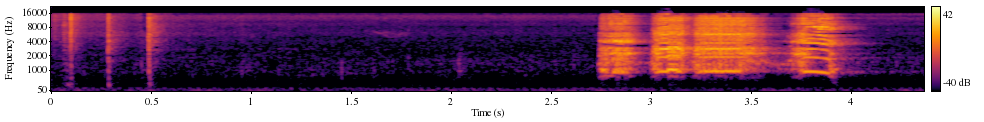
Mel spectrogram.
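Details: Practising decoy red junglefowl: three faint clicks, a quiet pause, then a rough, raspy crow in three joined bursts, the middle one loudest, with a steady low hum underneath.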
